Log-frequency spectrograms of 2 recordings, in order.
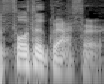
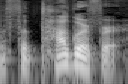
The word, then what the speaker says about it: photographer: 那 photographer 重音注意，它是在它上面，不是 photographer，是 photographer， photograph，然后呢 photographer。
